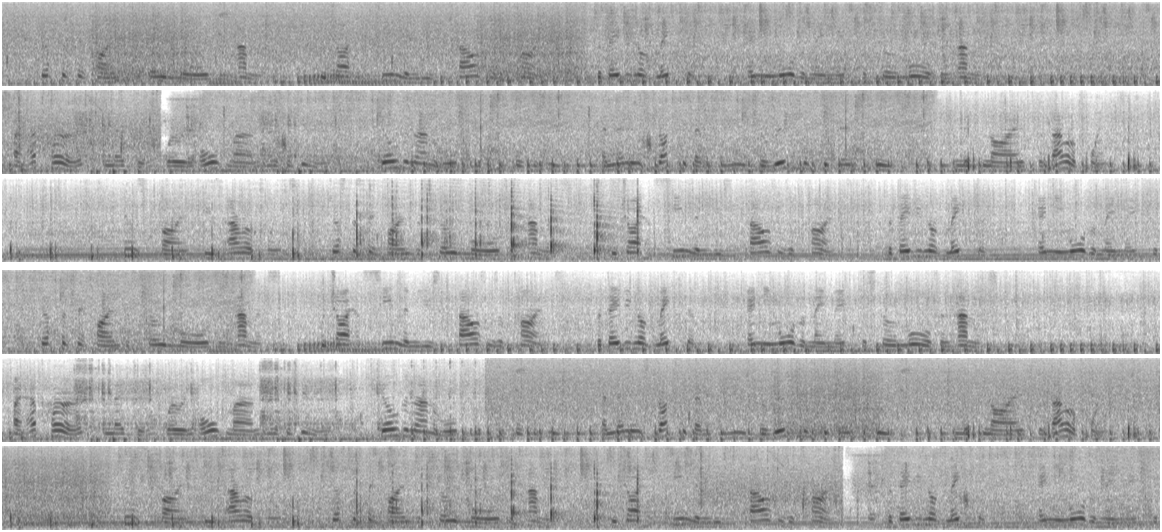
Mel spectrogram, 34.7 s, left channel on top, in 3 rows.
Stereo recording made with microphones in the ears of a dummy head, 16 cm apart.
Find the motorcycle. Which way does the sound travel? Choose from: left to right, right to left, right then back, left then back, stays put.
left to right.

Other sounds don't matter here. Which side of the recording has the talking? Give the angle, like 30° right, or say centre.
30° right.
